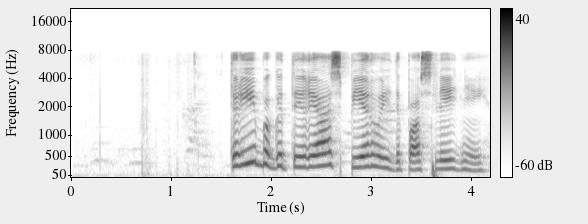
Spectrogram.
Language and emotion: Russian, neutral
